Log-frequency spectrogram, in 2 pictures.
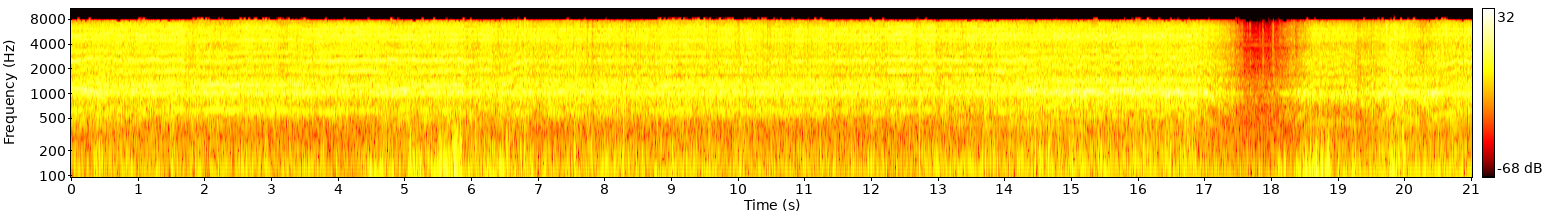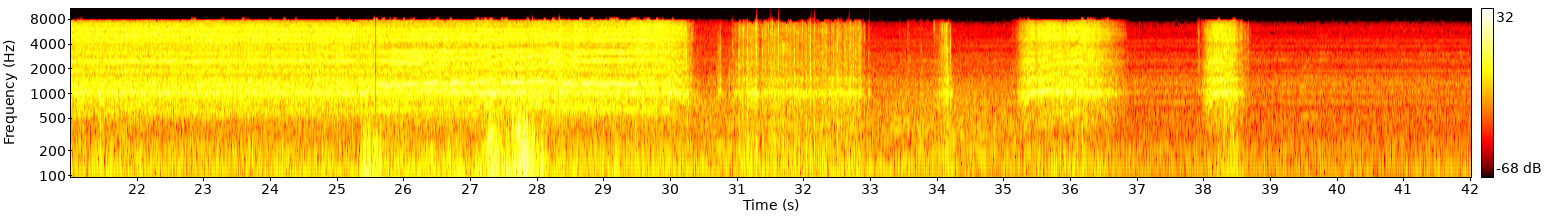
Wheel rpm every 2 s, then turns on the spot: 160, 160, 160, 170, 170, 170, 170, 160, 100, 100, 150, 170, 170, 160, 160, 50, 20, 30, 40, 20, 0.
30-34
